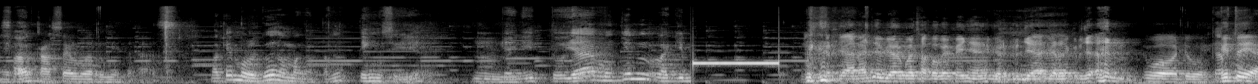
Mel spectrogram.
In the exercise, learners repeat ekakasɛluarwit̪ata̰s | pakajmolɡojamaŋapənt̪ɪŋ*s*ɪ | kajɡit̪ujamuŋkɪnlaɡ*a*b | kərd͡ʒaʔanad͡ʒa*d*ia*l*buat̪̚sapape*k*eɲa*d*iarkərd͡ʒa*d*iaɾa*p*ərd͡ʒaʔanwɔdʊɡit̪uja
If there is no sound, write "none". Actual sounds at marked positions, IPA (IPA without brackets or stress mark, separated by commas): s, i, b, r, p, b, b, k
